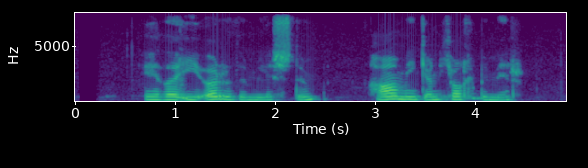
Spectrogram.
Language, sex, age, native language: Icelandic, male, 11, Icelandic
